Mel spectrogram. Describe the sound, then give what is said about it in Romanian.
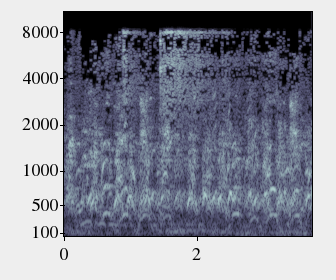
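A crowd of stray dogs barks and yelps at once, a dense, overlapping din that stays loud throughout with no pauses, with higher whimpering yips mixed into the deeper barks. “Astăzi urmăriți un reportaj dedicat problemei câinilor vagabonzi, al căror număr doar în capitală este de peste 4.000.”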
